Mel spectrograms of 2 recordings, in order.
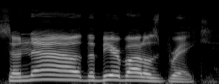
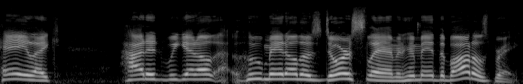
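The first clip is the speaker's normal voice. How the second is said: ordinary delivery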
